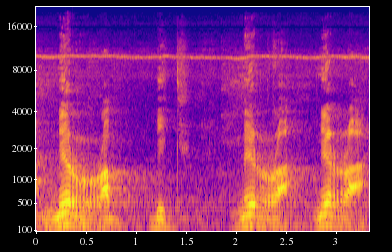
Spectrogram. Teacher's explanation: Ya, cara membacanya mengidegamkan nun pada huruf ra. Jadi dimasukkan nun itu kepada ra tetapi tanpa mendengung. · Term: idgam bila gunah, idgham bila guna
